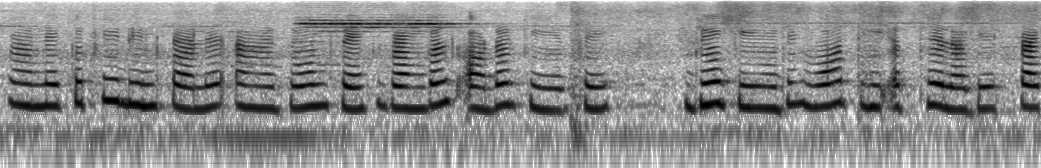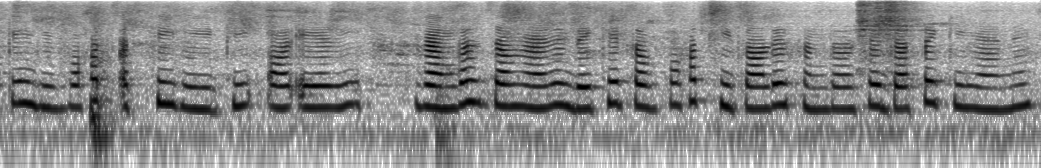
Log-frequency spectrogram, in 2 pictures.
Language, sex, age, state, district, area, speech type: Urdu, female, 18-30, Uttar Pradesh, Gautam Buddha Nagar, urban, spontaneous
